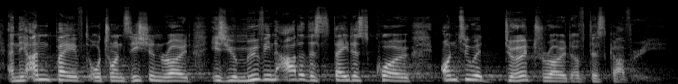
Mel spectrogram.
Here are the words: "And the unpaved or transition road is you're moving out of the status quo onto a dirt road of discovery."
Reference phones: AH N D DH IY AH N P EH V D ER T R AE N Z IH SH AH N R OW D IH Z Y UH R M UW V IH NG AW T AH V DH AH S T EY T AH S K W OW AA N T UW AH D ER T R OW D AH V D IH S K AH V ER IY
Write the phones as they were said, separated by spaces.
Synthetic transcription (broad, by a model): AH N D DH IY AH N P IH V D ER T R AE N Z IH SH AH N R OW D IH Z Y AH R M UW V IH NG AW T AH V DH AH S T EY T AH S K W OW AA N T UW AH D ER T R OW D AH V D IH S K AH V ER IY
